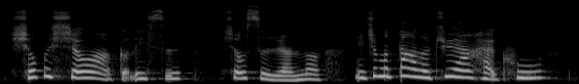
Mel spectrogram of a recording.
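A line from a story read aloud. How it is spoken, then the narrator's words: Choked-up voice. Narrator (Chinese): 罗兰哽咽了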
